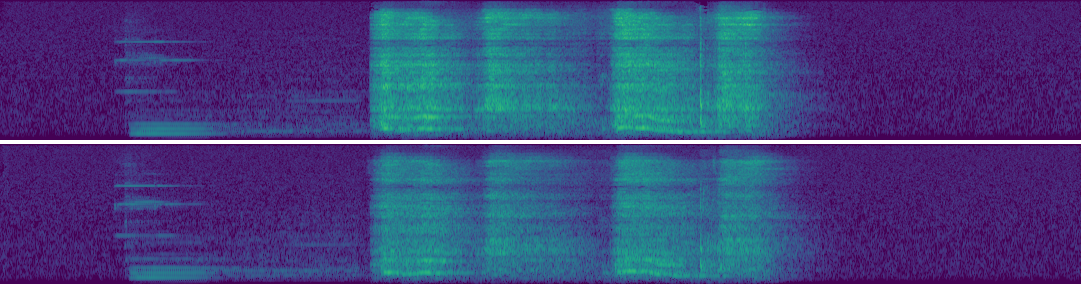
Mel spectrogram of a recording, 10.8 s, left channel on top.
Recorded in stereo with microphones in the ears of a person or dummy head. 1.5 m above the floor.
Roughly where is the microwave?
Right.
